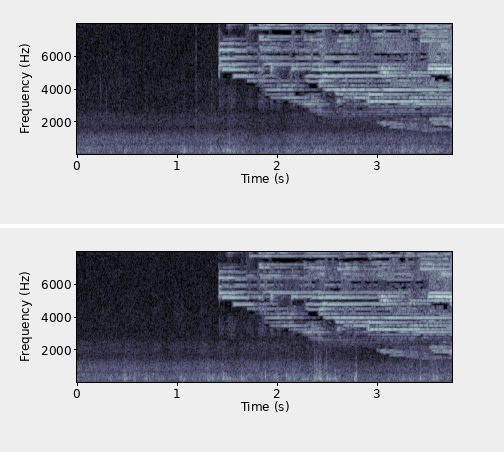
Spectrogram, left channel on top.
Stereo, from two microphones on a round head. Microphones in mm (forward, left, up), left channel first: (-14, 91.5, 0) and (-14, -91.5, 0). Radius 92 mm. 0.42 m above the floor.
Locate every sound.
1.4 s a chime: 5° left (ahead or behind), 1.2 m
